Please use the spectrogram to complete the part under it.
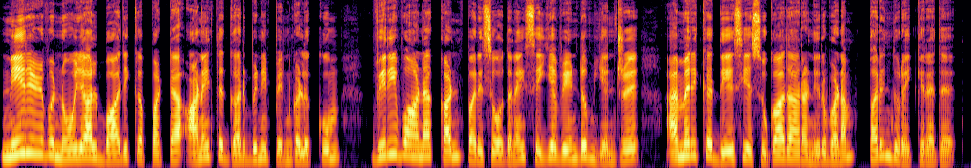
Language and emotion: Tamil, neutral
